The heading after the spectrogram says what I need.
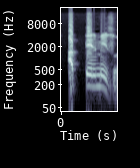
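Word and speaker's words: التلميذ: দিয়ে নিচে লেখা রয়েছে আত তেলমিজু এখানে কিন্তু লাম হরফের লেখাই এসেছে কিন্তু পড়ায় আসেনি আপনি যখন লিখবেন তখন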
